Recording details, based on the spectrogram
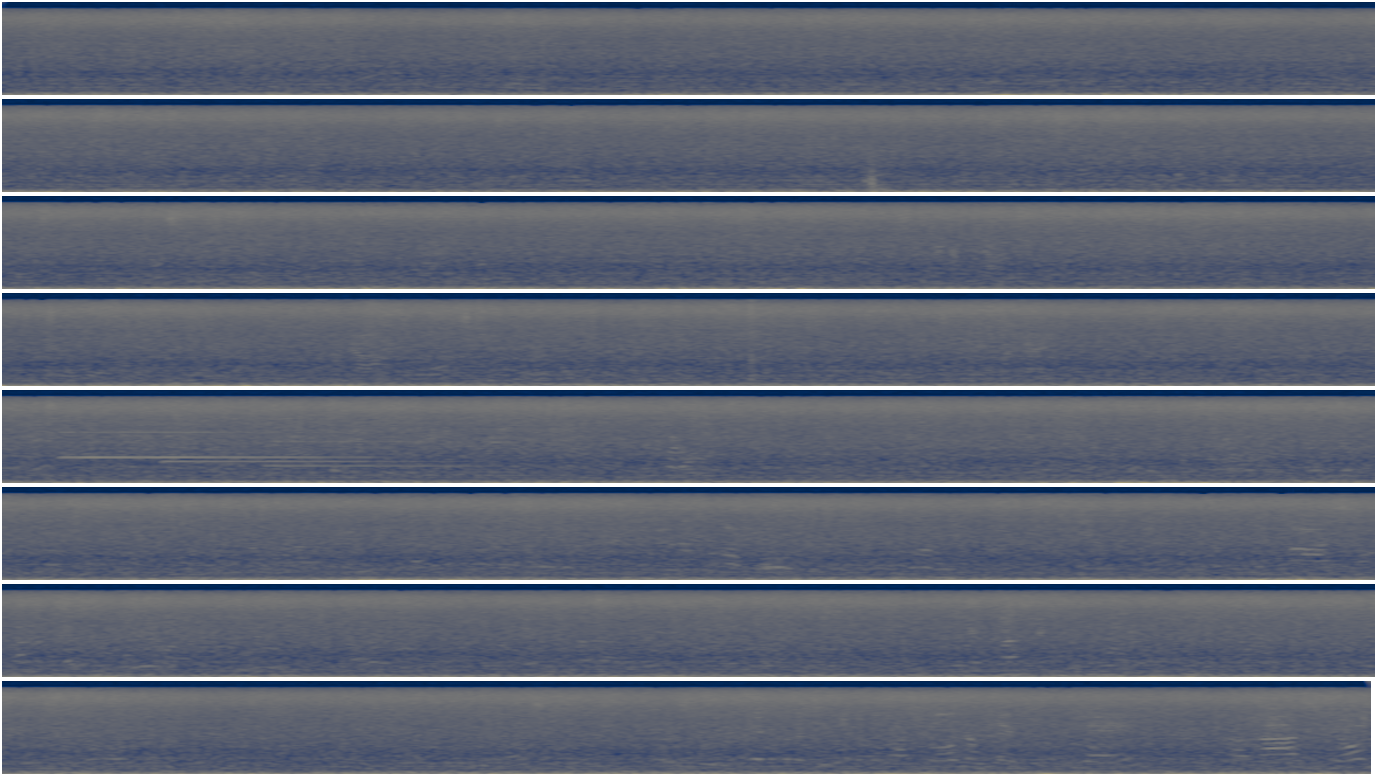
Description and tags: The engine of a boat and some people speaking in greek.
